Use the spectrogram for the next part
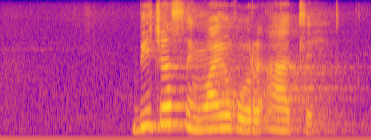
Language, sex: Northern Sotho, female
